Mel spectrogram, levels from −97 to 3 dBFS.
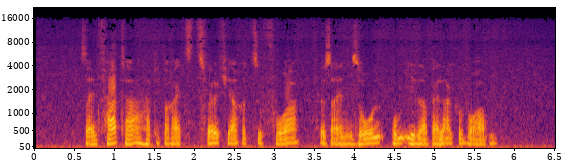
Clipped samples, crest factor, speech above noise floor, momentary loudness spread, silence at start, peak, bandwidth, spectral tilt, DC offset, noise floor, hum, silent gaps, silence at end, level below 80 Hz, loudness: under 0.1%; 14 dB; 24 dB; 7 LU; 0.05 s; 0 dBFS; 15.5 kHz; -8 dB/octave; under 0.1%; -39 dBFS; none; none; 0.15 s; -38 dBFS; -16 LUFS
